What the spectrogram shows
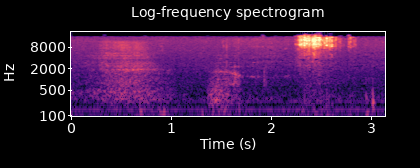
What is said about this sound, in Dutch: Ik heb een bos sleutels meegenomen vanochtend. Heel veel sleutels.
